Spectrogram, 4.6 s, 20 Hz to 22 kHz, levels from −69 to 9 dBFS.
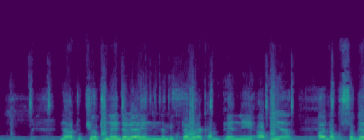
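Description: Compressed frames skipped at 3.35 s and again at 3.95 s: whole frames, which fits a frame of about 46 ms, never reach the output, so the audio leaps ahead roughly 0.7 s, then about 0.4 s.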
